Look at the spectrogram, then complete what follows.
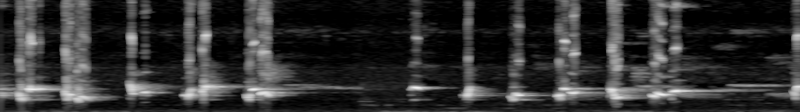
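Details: Yellow-vented bulbul in long chattering song: bursts of bubbly, slurred notes, a brief pause near the middle, then more quick phrases ending in a thin drawn-out note.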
